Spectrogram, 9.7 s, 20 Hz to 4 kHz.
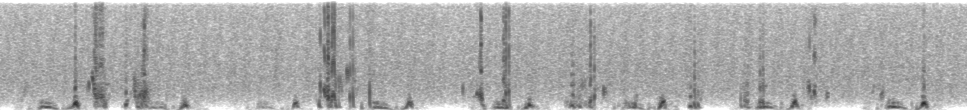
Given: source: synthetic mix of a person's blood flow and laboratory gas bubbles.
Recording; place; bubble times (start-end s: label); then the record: Doppler ultrasound of blood flow; precordium
0.86-1.10 s: bubbles
1.22-1.71 s: bubbles
3.15-3.58 s: bubbles
3.67-3.75 s: bubbles
4.62-4.67 s: bubbles
4.73-4.88 s: bubbles
5.01-5.13 s: bubbles
5.64-6.10 s: bubbles
6.32-6.40 s: bubbles
6.87-7.04 s: bubbles
7.38-7.54 s: bubbles
7.56-7.69 s: bubbles
8.06-8.18 s: bubbles
8.25-8.30 s: bubbles
8.79-8.86 s: bubbles
From the record:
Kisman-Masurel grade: 232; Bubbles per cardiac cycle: several, 3 to 8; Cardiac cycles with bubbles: 50 to 99%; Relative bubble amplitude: moderate (0.250 to 0.450); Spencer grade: 3 (all of the cardiac periods contain showers or single bubble signals, but not dominating or overriding the cardiac motion signals); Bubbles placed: only in the low amplitude regions of the cardiac cycle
